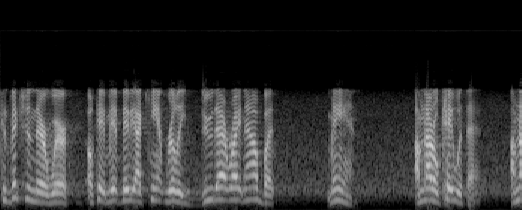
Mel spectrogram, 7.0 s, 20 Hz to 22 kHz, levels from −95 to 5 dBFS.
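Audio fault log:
No fault is found in this audio.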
